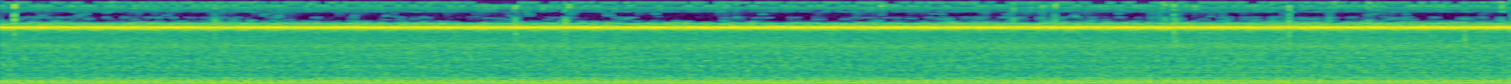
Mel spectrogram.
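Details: Summer chorus of bell crickets, a continuous shrill ringing tone that stays level for the whole stretch, with a constant deep rumbling background beneath it.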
